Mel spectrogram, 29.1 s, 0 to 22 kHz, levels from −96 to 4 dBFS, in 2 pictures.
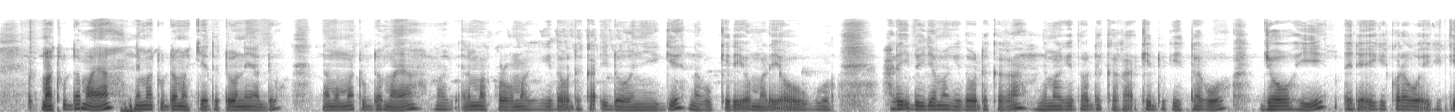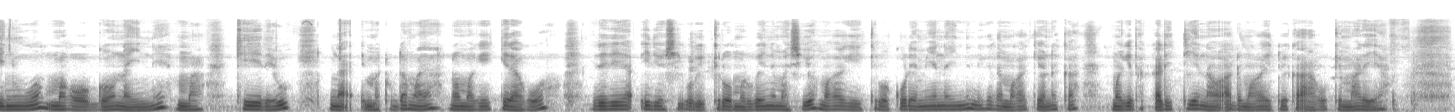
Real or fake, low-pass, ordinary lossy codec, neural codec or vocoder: real; 10.8 kHz; none; none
